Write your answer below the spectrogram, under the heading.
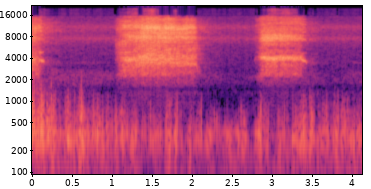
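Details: Common myna at its nest feeding chicks; two loud, harsh hissing bursts about a second apart, each holding a steady whistled tone, with a rustling, crackling background.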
